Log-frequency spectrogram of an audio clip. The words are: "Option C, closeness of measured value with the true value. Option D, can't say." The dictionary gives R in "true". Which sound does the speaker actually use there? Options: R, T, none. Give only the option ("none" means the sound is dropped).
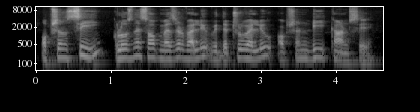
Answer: R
